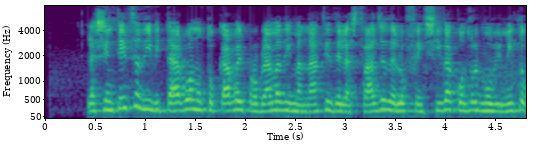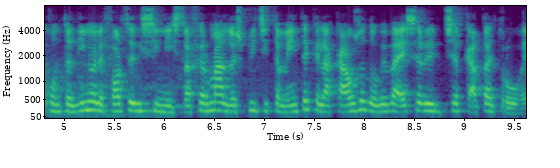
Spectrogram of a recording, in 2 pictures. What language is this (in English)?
Italian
